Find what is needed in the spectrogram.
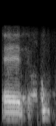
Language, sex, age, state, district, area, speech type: Nepali, male, 18-30, West Bengal, Alipurduar, urban, conversation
